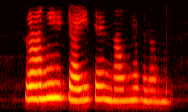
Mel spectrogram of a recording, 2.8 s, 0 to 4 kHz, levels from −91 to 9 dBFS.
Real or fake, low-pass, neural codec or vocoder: fake; 3.6 kHz; autoencoder, 22.05 kHz, a latent of 192 numbers a frame, VITS, trained on one speaker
